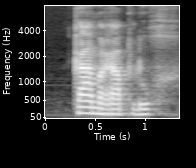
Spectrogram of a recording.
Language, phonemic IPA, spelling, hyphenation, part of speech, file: Dutch, /ˈkaː.mə.raːˌplux/, cameraploeg, ca‧me‧ra‧ploeg, noun, Nl-cameraploeg.ogg
- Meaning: film crew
